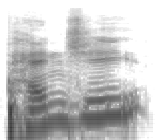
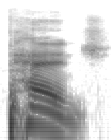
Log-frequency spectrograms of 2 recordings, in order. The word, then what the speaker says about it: Penge: And Penji's been a big sore subject with the Euro crowd. People are like, oh, God damn it. I cringe every time you go to it's Penge. It's Penge. You're getting popped for all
